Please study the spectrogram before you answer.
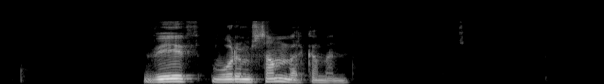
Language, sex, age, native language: Icelandic, male, 20-29, Icelandic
